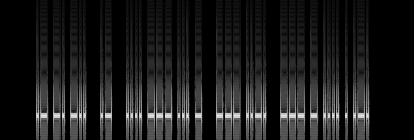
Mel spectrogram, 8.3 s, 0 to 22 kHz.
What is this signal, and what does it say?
Morse code, heard as a keyed tone, about 28 wpm, 700 Hz. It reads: AND A HOST OF OTHER
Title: Sets of 5 Words Encore2 28wpm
